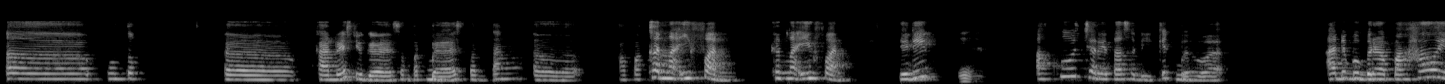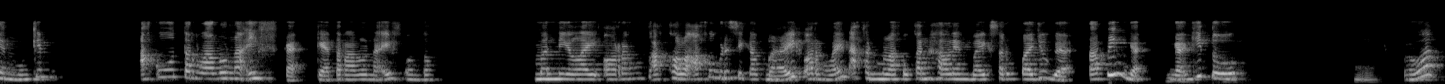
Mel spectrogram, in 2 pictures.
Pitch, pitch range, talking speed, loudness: 245 Hz, 225-270 Hz, 110 wpm, -27 LUFS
